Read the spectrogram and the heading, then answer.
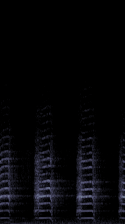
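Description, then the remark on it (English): Yellow-crested cockatoo calls: four loud, harsh, raspy screeches repeated at a steady pace, with short gaps between them and no one talking. The birds are over a foot tall, with white plumage and a showy yellow crest. “Yellow-crested cockatoos are victims of their own charisma.”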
